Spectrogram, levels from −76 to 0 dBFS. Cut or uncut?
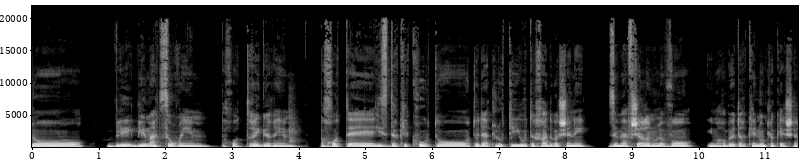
uncut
